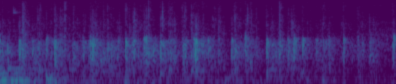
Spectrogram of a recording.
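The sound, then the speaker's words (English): Audience applause at a live stage event, a dense, even patter of many hands clapping, faint but steady throughout without a clear start or end. “Round of applause for Neil Morris.”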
